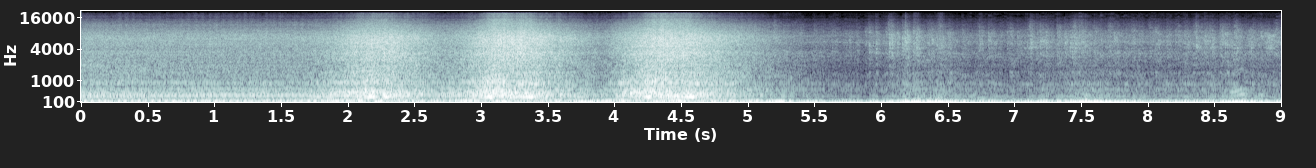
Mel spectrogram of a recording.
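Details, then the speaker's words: Freshly rebuilt Ford 302 V8 (E-303 roller cam, Edelbrock heads, Holley 600 carb) on its break-in run: three clean rev blips rising and falling smoothly, then a steady idle at about 700–800 rpm with no knocks. Reads slightly rich, and it sounds healthy. "yeah looks like we got about 700 800 RPM idle I think this Read's a little rich but uh the fan off for a minute sry for the sock"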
